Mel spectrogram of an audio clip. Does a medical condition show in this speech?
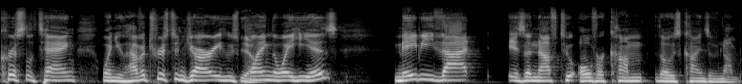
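No.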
